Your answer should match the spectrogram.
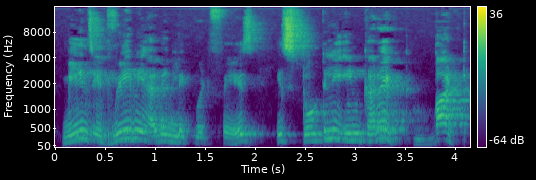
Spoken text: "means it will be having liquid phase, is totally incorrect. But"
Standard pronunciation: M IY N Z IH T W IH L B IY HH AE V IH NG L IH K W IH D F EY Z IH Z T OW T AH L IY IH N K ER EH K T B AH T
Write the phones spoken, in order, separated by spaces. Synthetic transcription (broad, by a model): M IY N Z IH T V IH L B IY HH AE V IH NG L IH K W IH D F EY Z IH Z T OW T AH L IY IH N K ER EH K T B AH T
